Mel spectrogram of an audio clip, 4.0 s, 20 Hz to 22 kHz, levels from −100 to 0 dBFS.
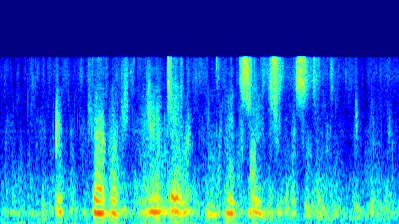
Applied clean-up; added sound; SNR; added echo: neural separator model SepFormer DNS4.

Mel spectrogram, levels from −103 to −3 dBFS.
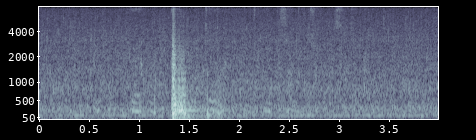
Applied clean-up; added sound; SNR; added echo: none; Stream; 6 dB; reverberation time 0.6 s.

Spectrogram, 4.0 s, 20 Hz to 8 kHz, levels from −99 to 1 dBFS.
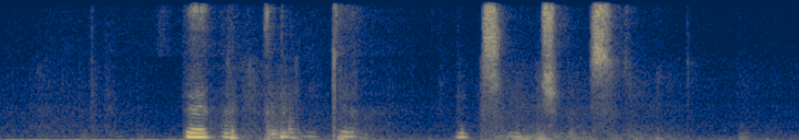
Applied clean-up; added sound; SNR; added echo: neural mask model DeepFilterNet 3.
